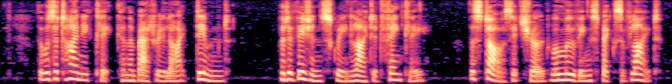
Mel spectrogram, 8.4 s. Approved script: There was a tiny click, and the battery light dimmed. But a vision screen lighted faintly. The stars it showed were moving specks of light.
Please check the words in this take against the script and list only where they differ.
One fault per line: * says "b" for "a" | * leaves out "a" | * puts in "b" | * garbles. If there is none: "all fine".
all fine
